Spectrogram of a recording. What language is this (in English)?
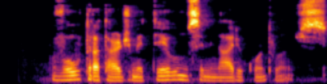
Portuguese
